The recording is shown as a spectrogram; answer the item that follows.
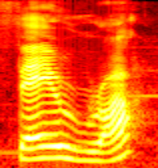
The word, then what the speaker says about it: Feyre: sjm felt appropriate to insert the correct pronunciation fa I know it's not another spelling for Fairy I cannot tell you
